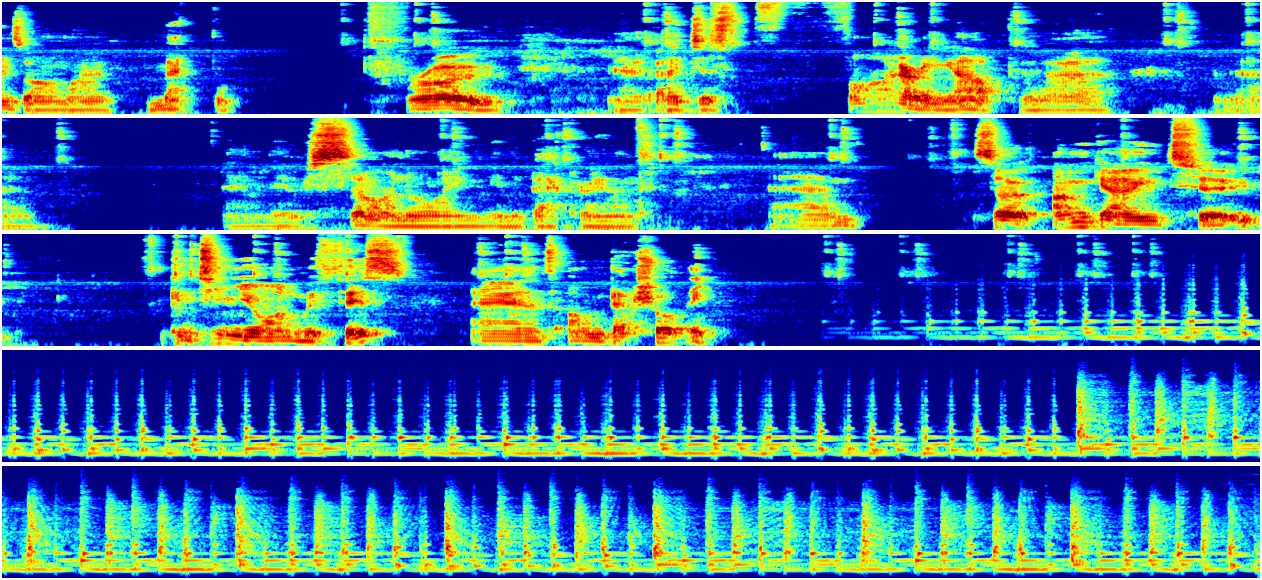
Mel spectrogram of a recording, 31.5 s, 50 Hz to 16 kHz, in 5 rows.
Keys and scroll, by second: 10.3 alt+space, 11.6 alt+space, 19.4 alt+space, 30.7 alt+space.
